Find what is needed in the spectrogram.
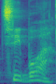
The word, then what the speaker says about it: tibwa: And it's called tibois. – Tibois. – That's interesting. – T-I-B-W-A. – Okay. – Tibois. – Okay. Bois, just as it sounds, phonetically.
